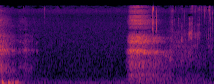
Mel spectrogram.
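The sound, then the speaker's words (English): A deep breath taken in and let out, a faint soft inhale followed by a louder, airy, unvoiced exhale, with no talking. “Take a deep breath. Exhale.”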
